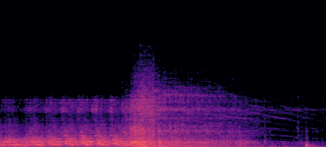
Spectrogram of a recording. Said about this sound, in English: The engine roared again, but this time it was followed by a series of sputters and chokes. Rusty's engine had flooded, a familiar struggle that Caroline knew all too well.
